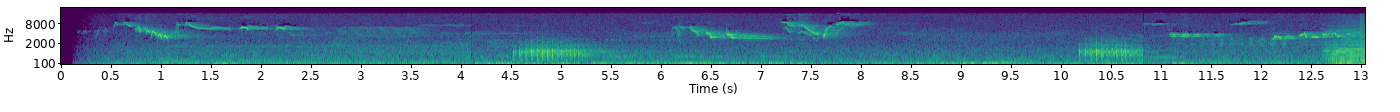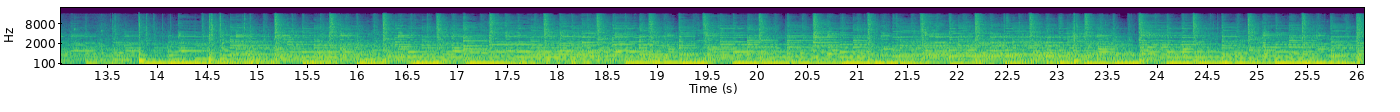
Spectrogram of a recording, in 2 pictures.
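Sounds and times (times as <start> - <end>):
songbirds whistling falling phrases: 0.2 - 2.4, 5.9 - 8.6, 10.7 - 13.0.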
